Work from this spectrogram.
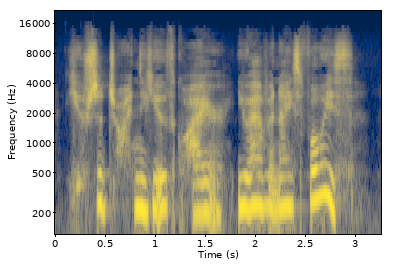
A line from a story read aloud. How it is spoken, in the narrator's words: whispers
